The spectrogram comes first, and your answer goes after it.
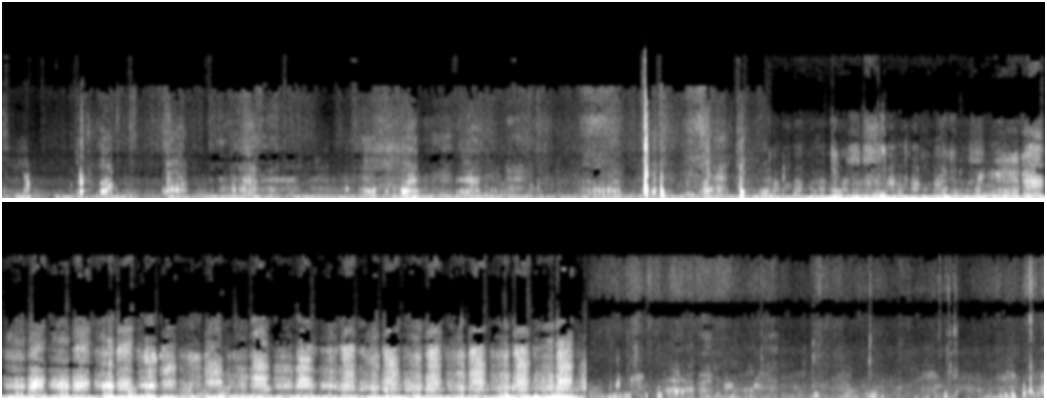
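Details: A French Bulldog and a Great Dane playing with a ball; rough, noisy scuffling and panting give way to a steady low rumbling growl in the middle, which stops abruptly near the end, leaving quieter background.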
